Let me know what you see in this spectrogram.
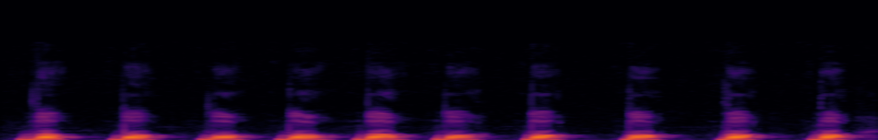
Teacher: اس کے بعد ہے ضاد۔ ضاد جو ہے یہ حرف حافیہ ہے اور مشکل ترین حرف مانا جاتا ہے، تو یہ بھی موٹا ہے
